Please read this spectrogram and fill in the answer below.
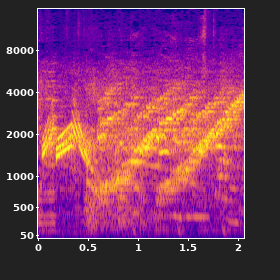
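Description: Electronic fruit-machine sounds: bleeping tones that sweep up and down in pitch, ending in one long rising sweep in the second half.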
